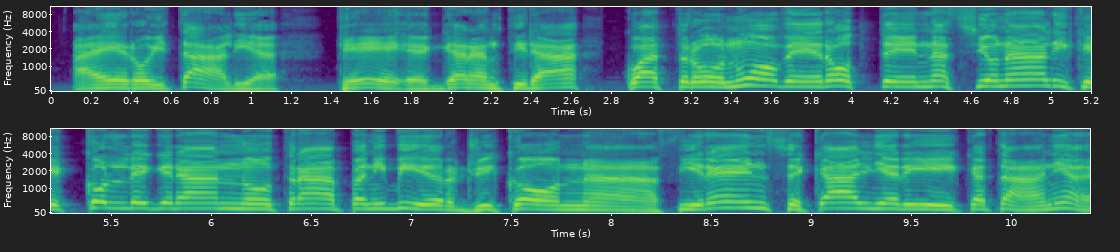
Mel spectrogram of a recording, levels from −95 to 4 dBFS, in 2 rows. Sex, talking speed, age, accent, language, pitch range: male, 90 wpm, 40-59, native, Italian, 140-190 Hz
